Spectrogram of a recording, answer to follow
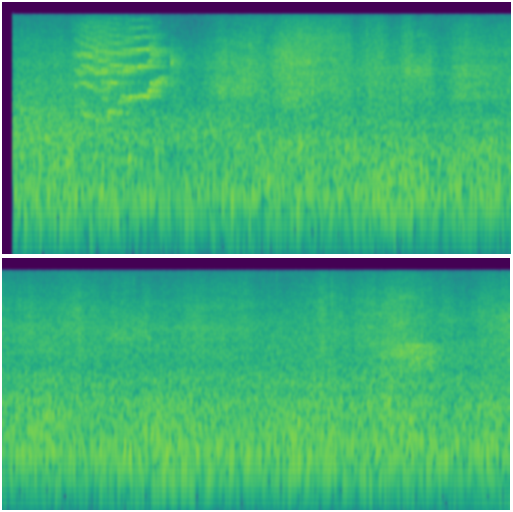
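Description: A steady, loud rushing noise with no distinct events, and a brief run of quick high chirps about a second in.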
